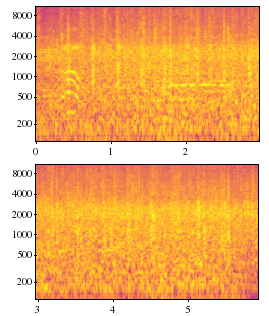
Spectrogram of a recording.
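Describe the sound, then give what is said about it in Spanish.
Crowd ovation at the Seville bullring, the Maestranza, during a bullfight: a dense, continuous roar of clapping that stays loud and steady throughout, with a voice talking faintly over it. “Ovación de la maestranza señor. Una lidia extraordinaria.”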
